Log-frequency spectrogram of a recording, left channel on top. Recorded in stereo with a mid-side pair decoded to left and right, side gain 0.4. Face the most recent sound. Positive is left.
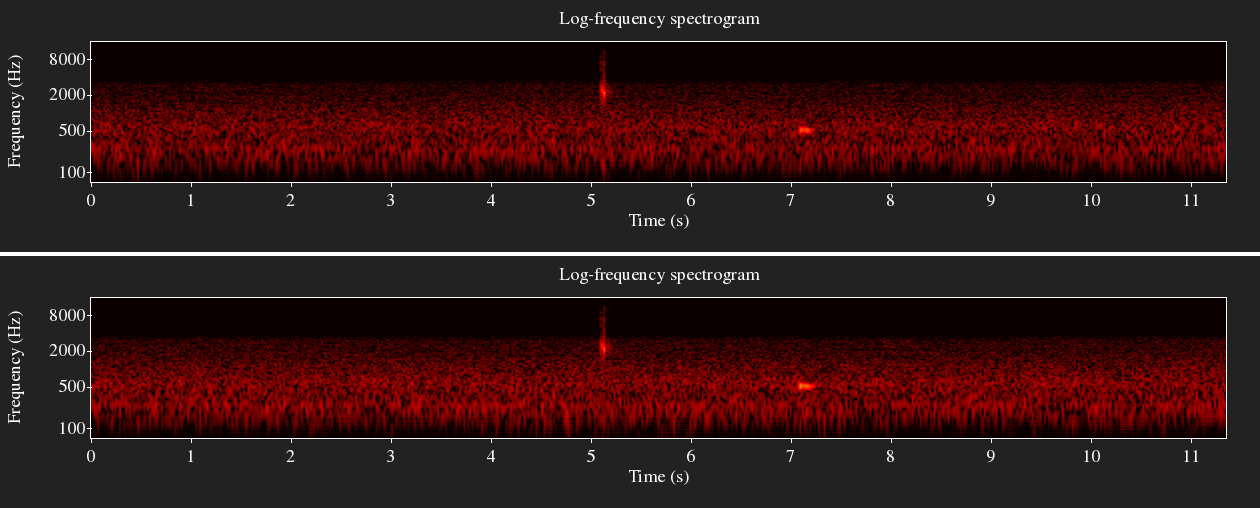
turn(degrees=-55)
